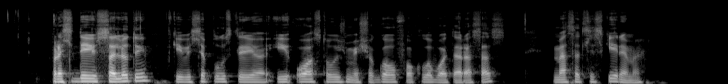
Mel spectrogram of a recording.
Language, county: Lithuanian, Tauragė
